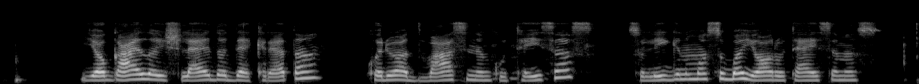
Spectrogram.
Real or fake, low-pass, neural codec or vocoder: real; 7.2 kHz; none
